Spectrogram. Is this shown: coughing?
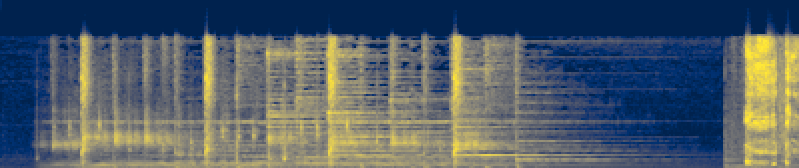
yes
